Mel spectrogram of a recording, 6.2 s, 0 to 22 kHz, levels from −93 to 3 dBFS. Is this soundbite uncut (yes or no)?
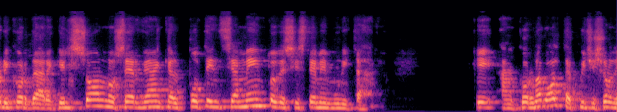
yes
